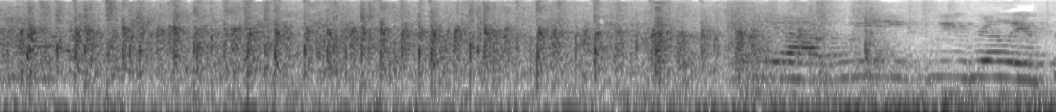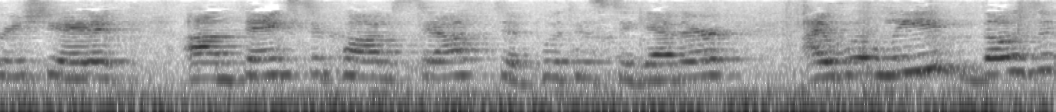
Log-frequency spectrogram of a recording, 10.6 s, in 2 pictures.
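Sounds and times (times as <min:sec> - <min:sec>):
audience applause for panelists: 0:00.0 - 0:04.2
speech: 0:05.4 - 0:10.5.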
